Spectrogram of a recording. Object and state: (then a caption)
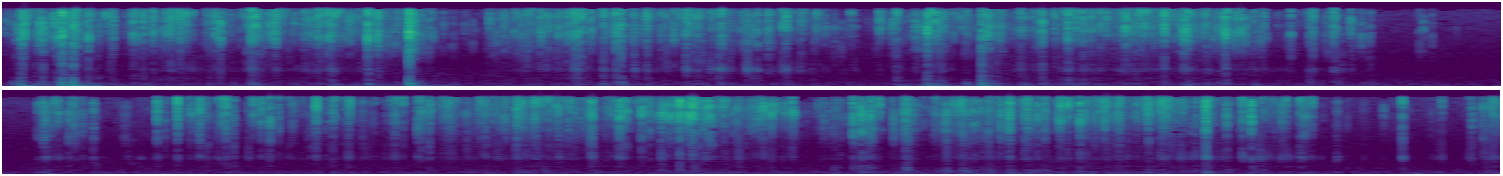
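Plastic bubble wrap being crushed. A metal-needle derma roller is rolled across a flat sheet of clear plastic bubble wrap, crushing and pricking its air-filled bubbles. The result is dense, bright crackling and crunching with sharp pops, broken by a brief near-silent pause around the middle before the rolling resumes.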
